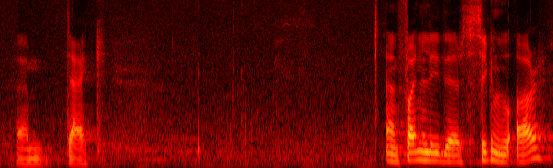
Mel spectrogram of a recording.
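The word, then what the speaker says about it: SignalR: to any HTML um tag and finally there's signal R it's pronounced like that s signal R hence the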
